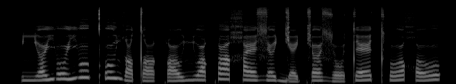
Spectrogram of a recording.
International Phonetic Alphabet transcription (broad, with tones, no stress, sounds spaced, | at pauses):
ʎ ʌ˩˧ j o˧ j o˥ kʼ o˥ ʎ ə˩ tˤ ɛ˩ q o˩˧ ʎ o˧ qʷ ʌ˥ χ ɛ˧ z ə˧ ɟ ɛ˩ c ʌ˥ z o˩ t ɛ˧˥ tʰ o˧˥ χ o˧˥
